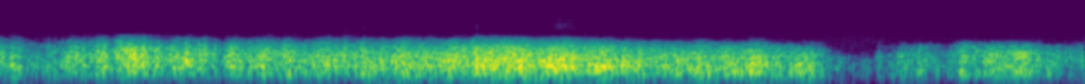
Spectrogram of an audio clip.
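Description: Thunder: a long, loud rolling rumble that sets in at once and dies away after about eight seconds, followed by a fainter rumble starting near the end.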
